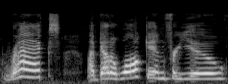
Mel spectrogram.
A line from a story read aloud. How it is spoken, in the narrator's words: the receptionist called out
